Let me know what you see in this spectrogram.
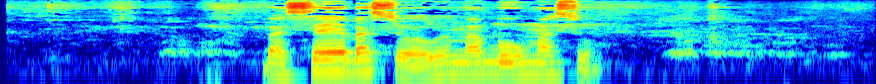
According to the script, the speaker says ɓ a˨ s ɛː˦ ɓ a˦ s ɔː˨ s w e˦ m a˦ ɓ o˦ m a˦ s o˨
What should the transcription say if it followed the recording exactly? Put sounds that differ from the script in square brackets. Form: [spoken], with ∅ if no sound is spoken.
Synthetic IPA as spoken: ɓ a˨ s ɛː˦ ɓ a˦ s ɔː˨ [∅] w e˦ m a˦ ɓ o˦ m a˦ s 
